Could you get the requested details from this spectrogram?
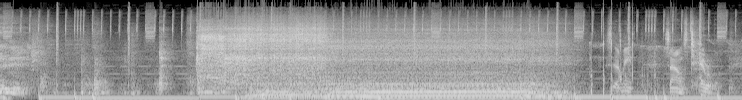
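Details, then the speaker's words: Ford Fox-body Mustang with newly fitted starter: after cranking the engine fires but a loud harsh grinding whir hangs on about seven seconds as the starter stays engaged; owner suspects a bad new starter or a fault keeping power to it. "i got a new starter and this thing is is hanging up it's grinding or just just basically hanging up whenever i start the car"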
